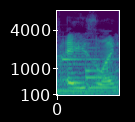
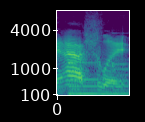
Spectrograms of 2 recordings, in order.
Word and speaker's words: Aisling: in this stupid video instead of shersa i say cher say instead of aisling i say ashley instead of parvana i say parwana so i'm really sorry i'm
